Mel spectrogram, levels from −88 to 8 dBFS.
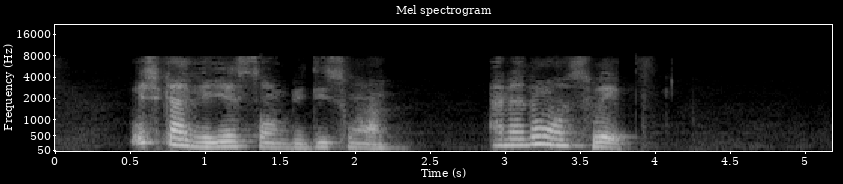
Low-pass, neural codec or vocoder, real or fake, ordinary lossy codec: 19.8 kHz; codec, 44.1 kHz, 2.6 kbps, DAC; fake; AAC, 24 kbps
